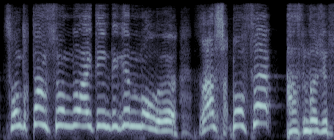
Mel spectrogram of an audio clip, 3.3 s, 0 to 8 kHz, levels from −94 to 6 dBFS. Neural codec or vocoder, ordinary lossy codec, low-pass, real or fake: codec, 44.1 kHz, 2.6 kbps, SNAC; none; 7.2 kHz; fake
